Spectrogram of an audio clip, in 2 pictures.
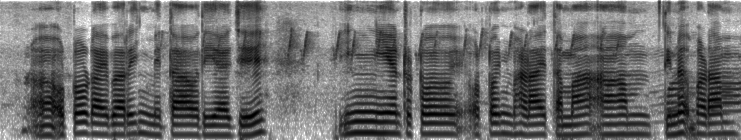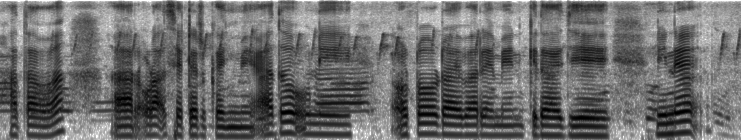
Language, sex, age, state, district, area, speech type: Santali, female, 30-45, West Bengal, Malda, rural, spontaneous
